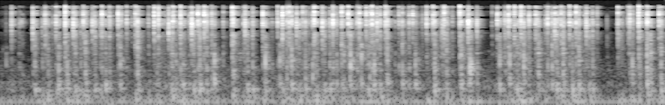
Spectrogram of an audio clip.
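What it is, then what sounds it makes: Plastic computer keyboard being typed on. Long red acrylic nails type rapidly on a full-size white plastic computer keyboard with a numpad and hollow keys, lying on a world map. Dense, bright, clicky tapping runs in quick bursts with brief pauses between them, and each click is sharp and dies away almost at once.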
